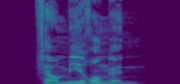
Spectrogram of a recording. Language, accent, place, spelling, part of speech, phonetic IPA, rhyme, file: German, Germany, Berlin, Vermehrungen, noun, [fɛɐ̯ˈmeːʁʊŋən], -eːʁʊŋən, De-Vermehrungen.ogg
- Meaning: plural of Vermehrung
